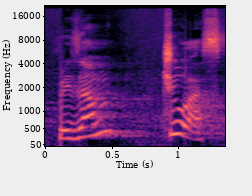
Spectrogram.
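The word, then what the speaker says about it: presumptuous: পরের স্ট্রিংয়ে চলে যায়, 10 নম্বর স্ট্রিং, গট ক্যারিড অ্যাওয়ে, প্রিজাম্পশাস, আমরা আগে শিখেছি প্রিজাম্পচুয়াস, টিইউ কে টিইউ বলবেন না, বলবেন চুয়াস।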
